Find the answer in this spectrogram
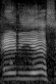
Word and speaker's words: NES: BS, NES, it rhymes. But in this case, it's not BS, it's NES.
